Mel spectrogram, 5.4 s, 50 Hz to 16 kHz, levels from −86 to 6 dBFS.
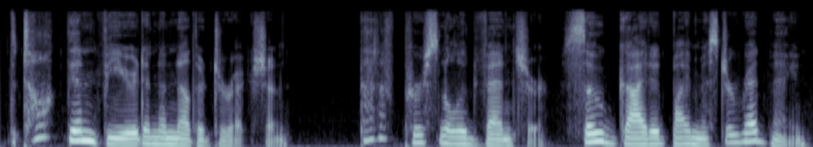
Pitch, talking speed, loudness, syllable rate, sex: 165 Hz, 165 wpm, -17 LUFS, 6.0 syllables/s, female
